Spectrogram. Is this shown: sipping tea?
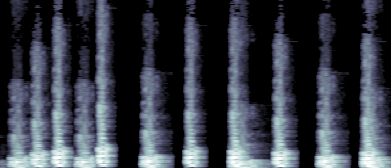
no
